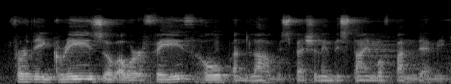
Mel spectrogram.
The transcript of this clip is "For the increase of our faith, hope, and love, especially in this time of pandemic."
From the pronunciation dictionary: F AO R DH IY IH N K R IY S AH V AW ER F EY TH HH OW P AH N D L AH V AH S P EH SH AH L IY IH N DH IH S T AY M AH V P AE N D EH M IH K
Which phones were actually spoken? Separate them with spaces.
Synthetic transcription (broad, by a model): F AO R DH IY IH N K R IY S AH V AW ER F EY TH HH OW P AH N D L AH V AH S P EH SH AH L IY IH N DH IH S T AY M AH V P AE N D EH M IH K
